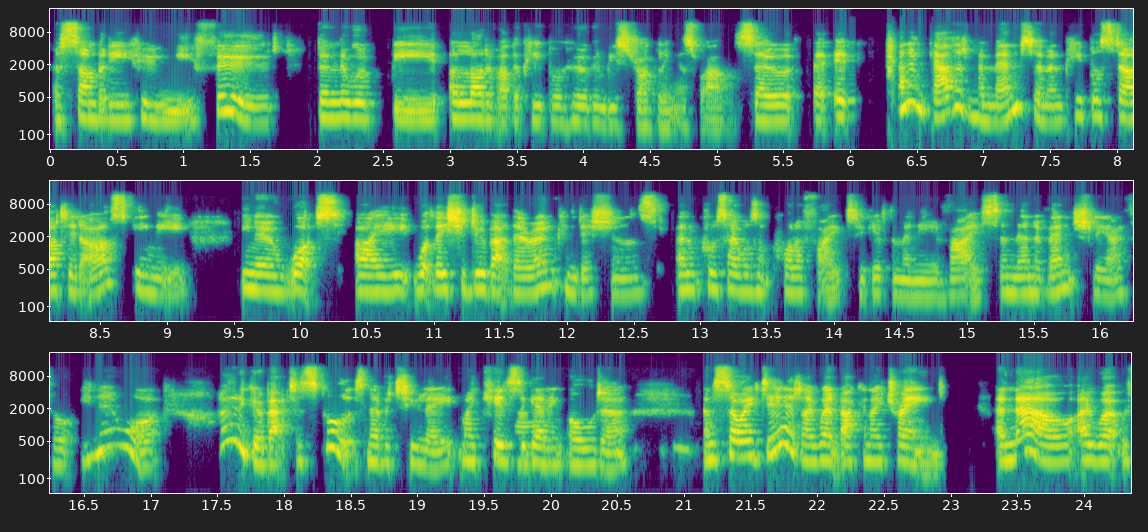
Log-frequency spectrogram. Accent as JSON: {"language": "English", "region": "England", "country": "United Kingdom", "moved": "as an adult", "lives_now": "Vancouver, Canada", "said": "I'm originally from England, but I'm sitting here in a very wet and grey and quite miserable, actually, Vancouver, Canada. So I've been here since 2012."}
